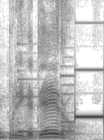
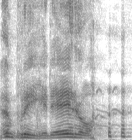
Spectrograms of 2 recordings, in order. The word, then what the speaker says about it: brigadeiro: typical candy bar, you have to try a brigadeiro. Why did I say it like that? Brigadeiro.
